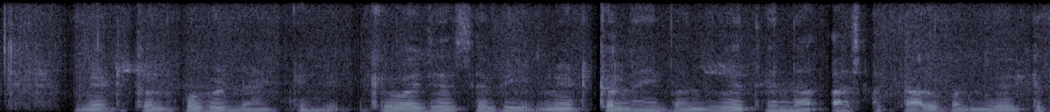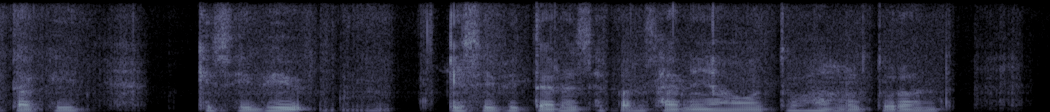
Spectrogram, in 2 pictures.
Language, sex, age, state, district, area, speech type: Hindi, male, 18-30, Uttar Pradesh, Chandauli, urban, spontaneous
